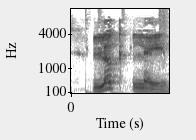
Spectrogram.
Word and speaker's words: Lockley: Lockley, ¿vale? No es Loki de Loki, sino Lockley.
